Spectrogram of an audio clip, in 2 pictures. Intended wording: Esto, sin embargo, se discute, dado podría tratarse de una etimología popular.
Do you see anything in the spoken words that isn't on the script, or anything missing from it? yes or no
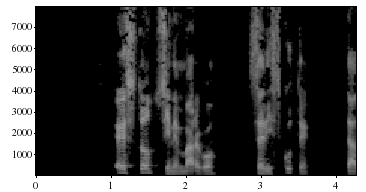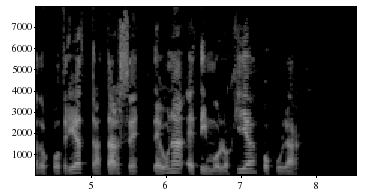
no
